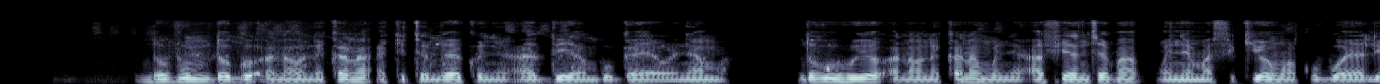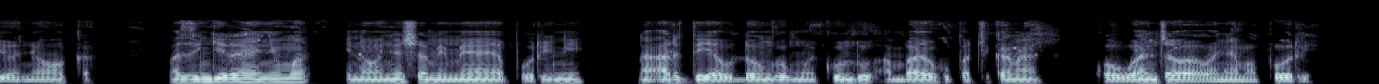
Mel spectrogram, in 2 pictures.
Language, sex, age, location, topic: Swahili, male, 25-35, Nairobi, government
